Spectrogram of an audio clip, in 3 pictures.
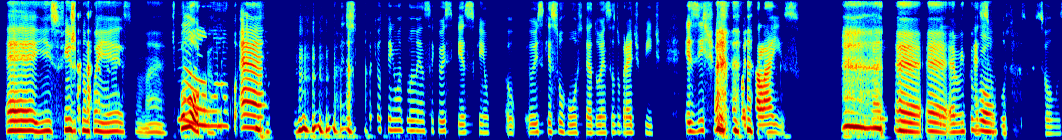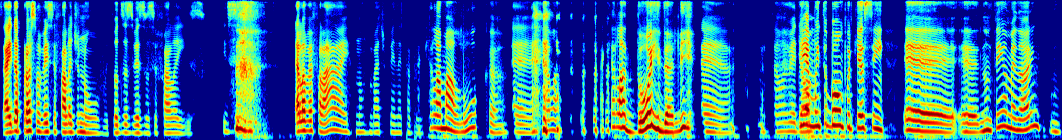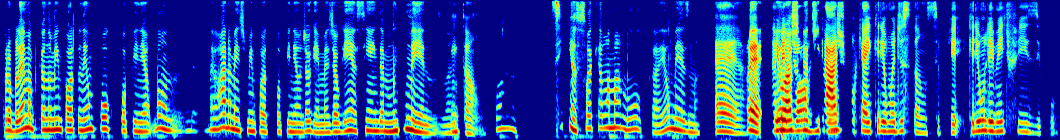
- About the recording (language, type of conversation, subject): Portuguese, advice, O que costuma dificultar para você manter a calma durante discussões?
- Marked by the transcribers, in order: laugh; other background noise; tapping; distorted speech; laugh; laugh; unintelligible speech; chuckle; static; laugh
